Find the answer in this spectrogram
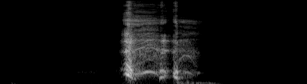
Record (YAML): cough_length: 3.1 s
cough_amplitude: 27084
cough_signal_mean_std_ratio: 0.26
survey_phase: beta (2021-08-13 to 2022-03-07)
age: 45-64
gender: Female
wearing_mask: 'No'
symptom_cough_any: true
symptom_runny_or_blocked_nose: true
symptom_fatigue: true
symptom_change_to_sense_of_smell_or_taste: true
smoker_status: Ex-smoker
respiratory_condition_asthma: false
respiratory_condition_other: false
recruitment_source: Test and Trace
submission_delay: 2 days
covid_test_result: Positive
covid_test_method: RT-qPCR
covid_ct_value: 19.2
covid_ct_gene: ORF1ab gene
covid_ct_mean: 20.2
covid_viral_load: 240000 copies/ml
covid_viral_load_category: Low viral load (10K-1M copies/ml)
